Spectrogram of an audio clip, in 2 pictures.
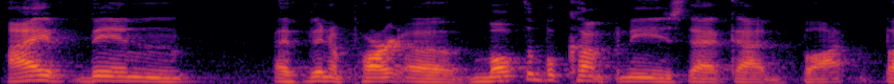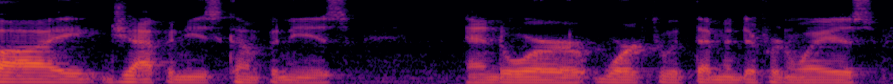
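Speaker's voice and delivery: ordinary delivery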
